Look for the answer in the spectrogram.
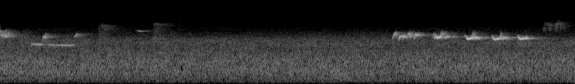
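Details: On 5 May 2018 on the Kanazawa forest road at Lake Miyagase, Japan, a male Blue-and-white Flycatcher sings a few high notes, then a quick run of about six bright whistled phrases, over a steady rushing background.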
